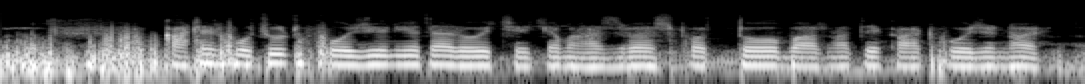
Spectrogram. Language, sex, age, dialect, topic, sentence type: Bengali, male, 25-30, Standard Colloquial, agriculture, statement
